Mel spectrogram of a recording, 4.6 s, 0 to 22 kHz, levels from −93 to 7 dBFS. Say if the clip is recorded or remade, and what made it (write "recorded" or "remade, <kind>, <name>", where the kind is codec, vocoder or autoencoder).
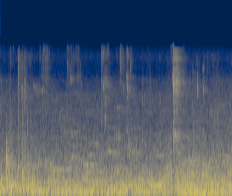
recorded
